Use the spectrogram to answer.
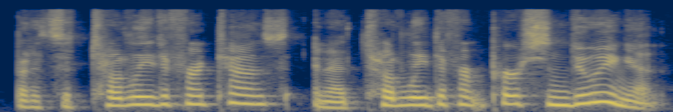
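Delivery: ordinary talk, nothing marked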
